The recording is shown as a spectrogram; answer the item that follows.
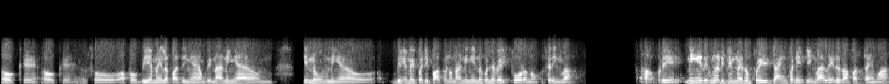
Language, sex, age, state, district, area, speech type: Tamil, male, 18-30, Tamil Nadu, Pudukkottai, rural, conversation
